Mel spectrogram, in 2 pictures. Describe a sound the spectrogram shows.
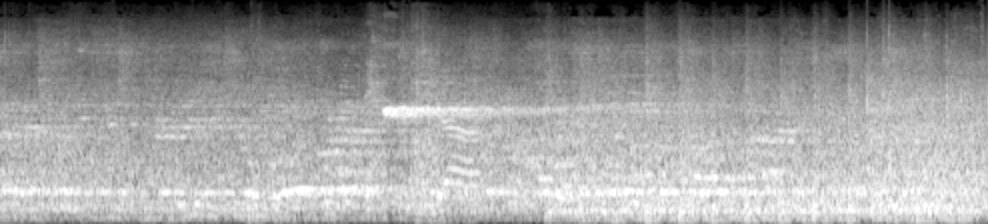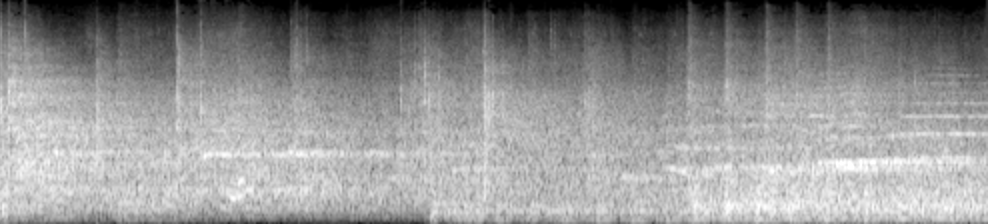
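Spectators chatter nearby in an echoing arena.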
